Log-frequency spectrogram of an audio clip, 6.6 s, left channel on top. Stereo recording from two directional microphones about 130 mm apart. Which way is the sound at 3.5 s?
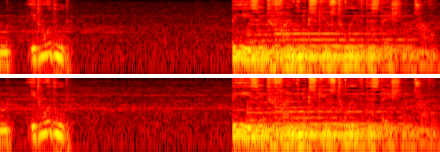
50° left (ahead or behind).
